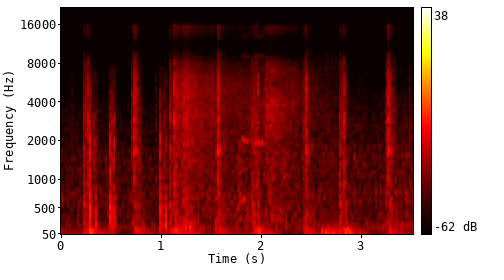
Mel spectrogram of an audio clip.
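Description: The pneumatic doors of a city bus hiss shut.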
